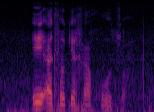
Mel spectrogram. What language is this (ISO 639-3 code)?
tsn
